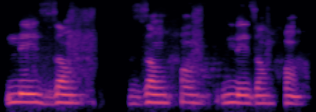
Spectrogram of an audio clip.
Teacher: when you have an S in front of a vowel sound, it gives a Z sound.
